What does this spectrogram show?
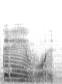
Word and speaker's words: trébol: ejemplo que tenemos es trébol trébol es una palabra grave porque su sílaba tónica es la penúltima trébol no es trébol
